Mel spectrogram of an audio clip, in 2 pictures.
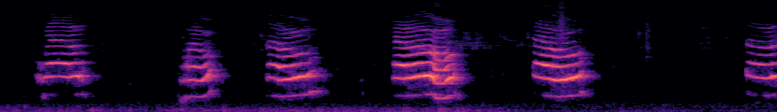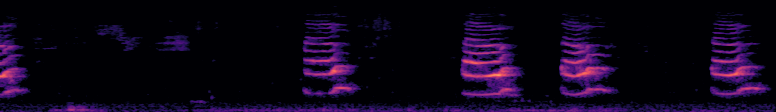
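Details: A female cat in heat calls out for a male with about ten harmonic, quavering meows, each ending in a downward bend. The calls come in an uneven series every one to two seconds, with a pause midway, against a quiet background.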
